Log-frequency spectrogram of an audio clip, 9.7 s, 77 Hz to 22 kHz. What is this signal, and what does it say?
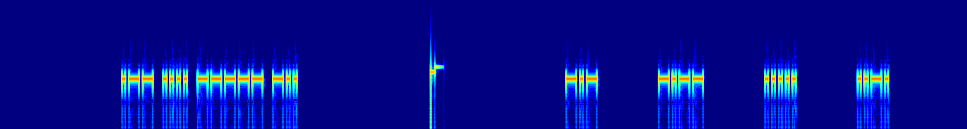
Morse code, heard as a keyed tone, about 34 wpm, spaced as for 18 wpm, 700 Hz. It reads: WH0D KY5F
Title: USA Call Signs - 4 Characters - 6x Character Spacing - 35wpm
